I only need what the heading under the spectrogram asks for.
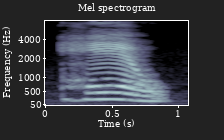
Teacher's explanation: Agora, réu é diferente. Já é um monossílabo com som aberto. Esse ditongo, ele está aberto.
